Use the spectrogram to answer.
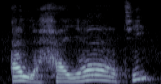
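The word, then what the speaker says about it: الحيوٰة: Ensuite, dans ces deux cas, on ne prononcera pas le waw tel que dans au-dessus al-hayati ou bien as-salata.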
